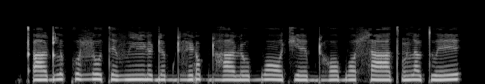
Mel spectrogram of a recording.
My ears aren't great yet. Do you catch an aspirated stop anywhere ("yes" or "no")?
no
